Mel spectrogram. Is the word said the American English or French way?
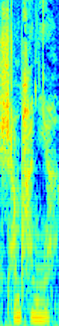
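French. It is said with French pronunciation. "we don't say"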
